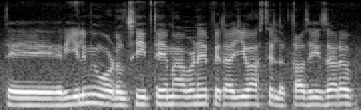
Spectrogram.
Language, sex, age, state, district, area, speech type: Punjabi, male, 18-30, Punjab, Kapurthala, rural, spontaneous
